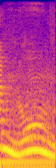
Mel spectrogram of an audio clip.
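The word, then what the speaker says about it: gnome: है नेक्स्ट है आपका नोम नोम के देखिए एन से पहले है तो जी साइलेंट है रले इसमें भी क्या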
